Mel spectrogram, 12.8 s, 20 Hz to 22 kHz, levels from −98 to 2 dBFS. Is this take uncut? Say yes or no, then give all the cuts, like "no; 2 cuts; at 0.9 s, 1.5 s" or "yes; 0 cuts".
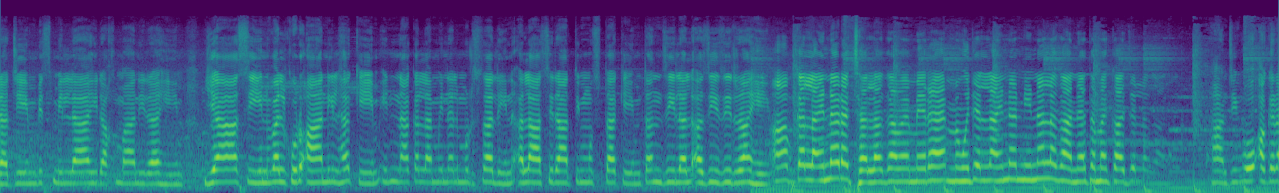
no; 1 cut; at 7.7 s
